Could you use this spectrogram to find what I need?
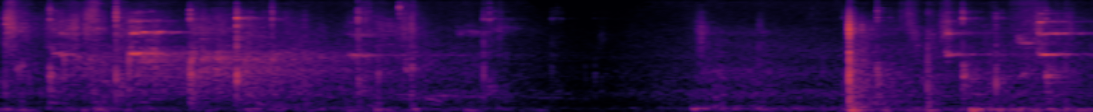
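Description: Sneakers squeak on the floor as players shift.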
